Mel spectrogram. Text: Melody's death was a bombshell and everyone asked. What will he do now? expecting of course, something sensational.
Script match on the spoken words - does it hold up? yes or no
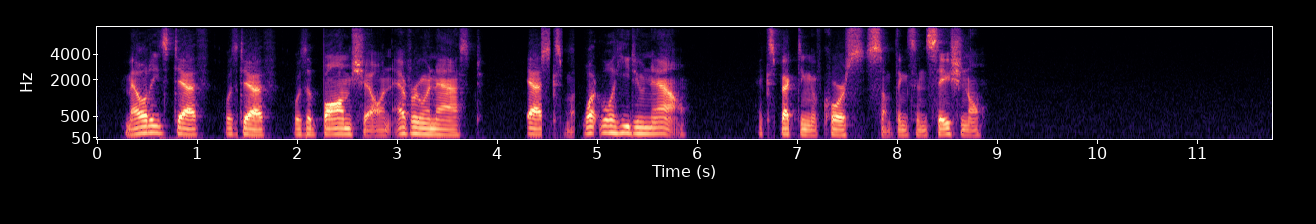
no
